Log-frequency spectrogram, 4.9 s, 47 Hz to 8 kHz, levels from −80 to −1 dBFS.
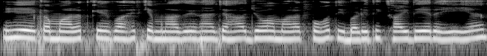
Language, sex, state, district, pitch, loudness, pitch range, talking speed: Hindi, female, Delhi, New Delhi, 230 Hz, -14 LUFS, 225-235 Hz, 220 wpm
